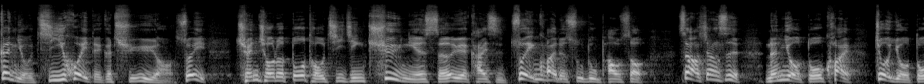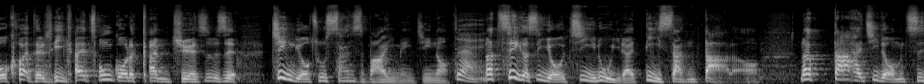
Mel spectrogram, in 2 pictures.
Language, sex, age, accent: Chinese, male, 30-49, native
